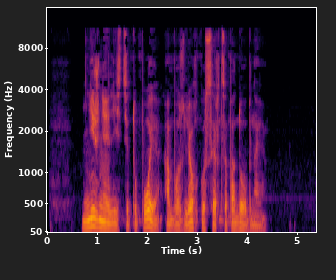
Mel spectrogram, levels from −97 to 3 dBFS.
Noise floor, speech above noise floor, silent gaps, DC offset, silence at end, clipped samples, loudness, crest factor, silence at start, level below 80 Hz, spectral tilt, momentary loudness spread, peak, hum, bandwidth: -74 dBFS; 47 dB; none; under 0.1%; 1.05 s; under 0.1%; -28 LUFS; 20 dB; 0.7 s; -52 dBFS; -5 dB/octave; 11 LU; -10 dBFS; none; 11.5 kHz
